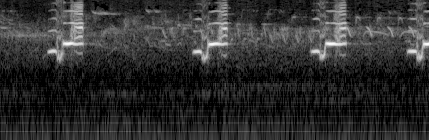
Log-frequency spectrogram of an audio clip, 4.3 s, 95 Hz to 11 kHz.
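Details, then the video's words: Mockingbird (cenzontle) singing: short bursts of varied chirps and a bright, level whistled note, repeated about every 1.3 seconds against a quiet background. "El Hermoso canto del Cenzontle"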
